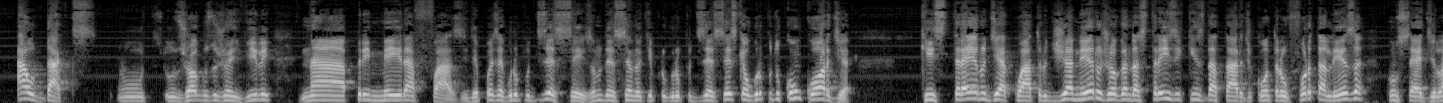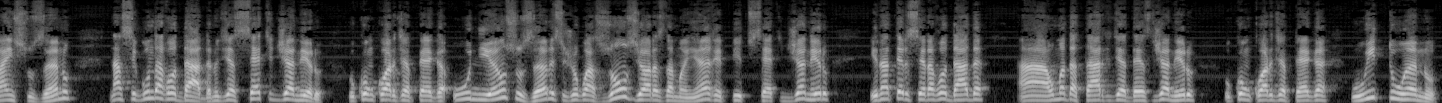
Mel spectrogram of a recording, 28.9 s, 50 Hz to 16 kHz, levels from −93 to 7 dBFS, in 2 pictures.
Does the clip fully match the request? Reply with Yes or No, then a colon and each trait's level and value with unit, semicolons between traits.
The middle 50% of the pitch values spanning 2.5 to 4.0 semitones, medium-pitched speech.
Yes: average, 3.7 semitones; medium, 175 Hz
